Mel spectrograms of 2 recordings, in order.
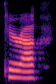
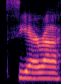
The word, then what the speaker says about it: Ciara: pronounced kira's name correctly her name is kira it's a version of kiron which is an irish name and you know does it matter that people are calling her sierra clara claire what not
